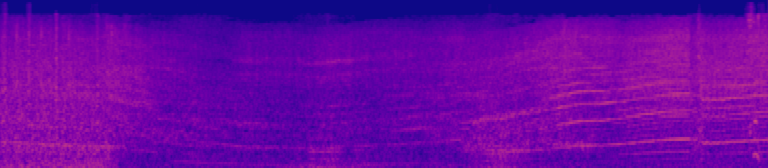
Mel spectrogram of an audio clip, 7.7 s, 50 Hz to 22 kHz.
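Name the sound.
V10 race car engine revving in Assetto Corsa Evo video game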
